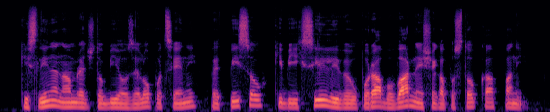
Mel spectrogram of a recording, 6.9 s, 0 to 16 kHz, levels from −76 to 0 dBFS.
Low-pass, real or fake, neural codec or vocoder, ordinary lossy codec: 14.4 kHz; real; none; none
